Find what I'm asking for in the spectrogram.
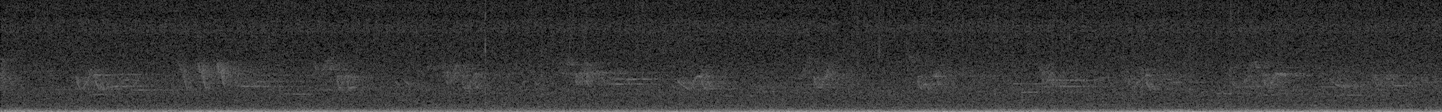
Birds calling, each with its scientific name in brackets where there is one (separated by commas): Wood Thrush (Hylocichla mustelina), Red-eyed Vireo (Vireo olivaceus)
